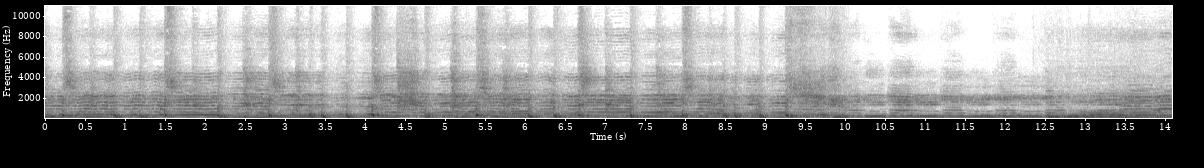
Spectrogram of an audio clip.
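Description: Live vocal looping: a loop station layers held, repeating vocal parts, a low bass line with harmonies above it, under live beatboxed percussion into a handheld mic. About ten seconds in the beatbox drops out and the looped vocal layers carry on alone.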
